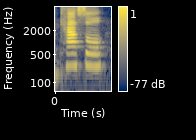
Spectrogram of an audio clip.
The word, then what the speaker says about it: castle: uses U and pneumonia there are words with silent T's as well they mostly fall into one of these two patterns where the end of the word is soul like in Castle wrestle note that when a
